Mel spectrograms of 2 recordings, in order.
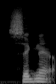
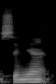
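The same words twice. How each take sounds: First: Signet with a hard g, "SIG-nit"; dictionary pronunciation. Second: Signet with a silent g, "sin-yet"; unsure pronunciation. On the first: Reader trying a suggested reading, signet as "SIG-nit". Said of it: "I've heard that before". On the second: Reader asking the room how to say it, signet as "sin-yet". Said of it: "How do you say that?". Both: Shown as a demonstration.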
